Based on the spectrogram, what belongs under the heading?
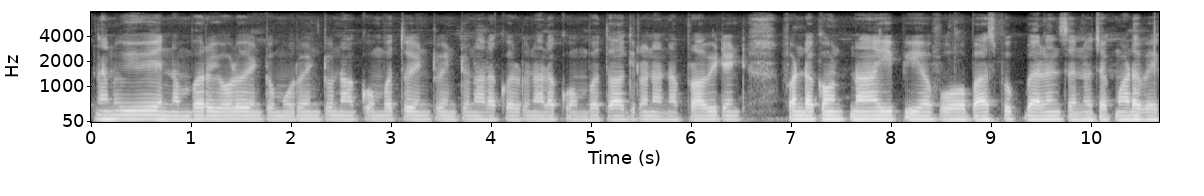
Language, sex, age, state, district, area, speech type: Kannada, male, 18-30, Karnataka, Tumkur, urban, read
